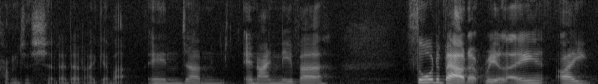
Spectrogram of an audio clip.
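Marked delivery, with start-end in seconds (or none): 0.1-1.3 low, soft, defeated give-up; defeated mutter. Retold or imitated. To herself about her writing, low defeated mutter. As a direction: sink into a low hopeless mumble. Retold despair, giving up.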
